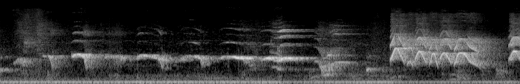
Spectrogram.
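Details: Four-week-old black tri female Australian Shepherd puppy, about 6 pounds, on a farm: high whining whimpers, wavering and descending, repeated through the clip, with brighter overlapping yelps near the end and a steady low hum behind.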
